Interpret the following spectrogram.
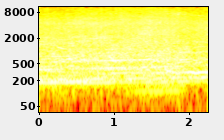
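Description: Group A Holden Commodore V8 race cars running hard on the track, a loud steady engine note that dips slightly in pitch near the end.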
